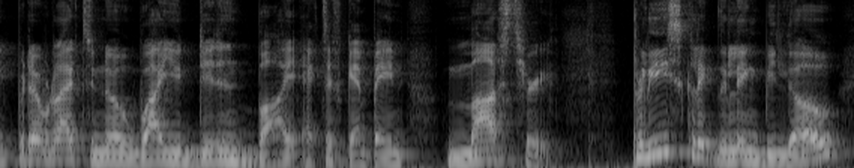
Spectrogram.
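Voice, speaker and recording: A man's voice: medium pitch, fairly bright tone. Upbeat Dutch-accented man explaining. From Netherlands. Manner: chatty, upbeat, lots of "like" and "right?". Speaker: online course creator. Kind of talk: casual screen-share tutorial.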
